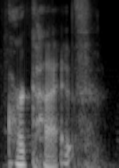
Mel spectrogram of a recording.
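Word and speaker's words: arXiv: Also, the X in that domain name is for the letter chi or chi, and the Greek letter, and so it's pronounced archive.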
